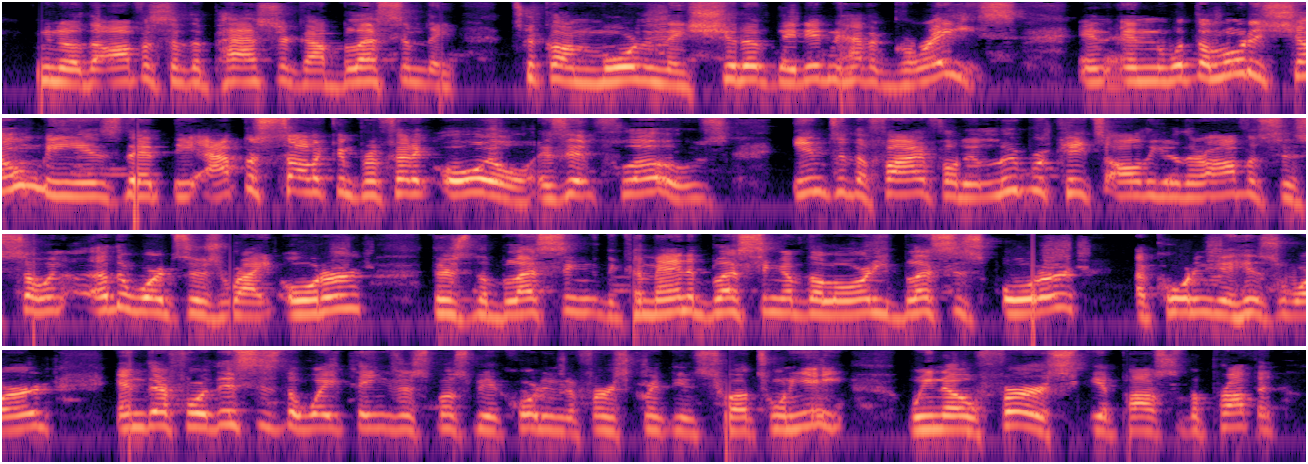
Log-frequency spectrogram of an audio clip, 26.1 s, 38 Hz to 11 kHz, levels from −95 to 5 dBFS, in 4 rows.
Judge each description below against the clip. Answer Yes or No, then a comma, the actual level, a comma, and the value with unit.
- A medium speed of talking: No, fast, 225 wpm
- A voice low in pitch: No, high, 210 Hz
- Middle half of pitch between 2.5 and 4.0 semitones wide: Yes, average, 3.1 semitones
